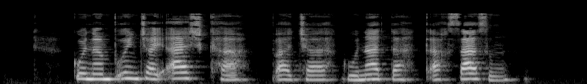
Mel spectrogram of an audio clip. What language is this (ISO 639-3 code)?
qxp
